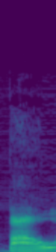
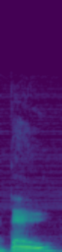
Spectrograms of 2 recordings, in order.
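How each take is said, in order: First: The word rhymes with cow. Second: The word rhymes with toe. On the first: The speaker calls it wrong. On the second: The speaker calls it right. "because it rhymes with toe"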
